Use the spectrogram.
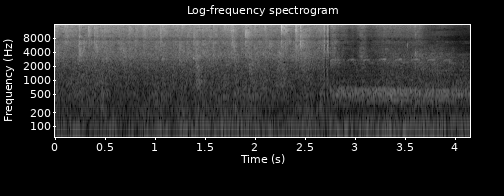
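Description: Steady rain falls and patters on surfaces, a dense, even hiss with no other sound over it, fairly soft throughout.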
